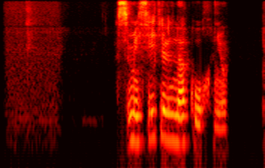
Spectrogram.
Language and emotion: Russian, neutral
